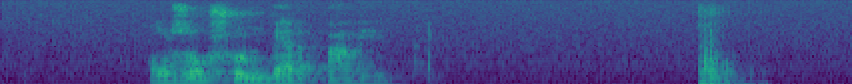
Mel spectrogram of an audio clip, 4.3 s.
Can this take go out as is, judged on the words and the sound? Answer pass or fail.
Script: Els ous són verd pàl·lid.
fail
